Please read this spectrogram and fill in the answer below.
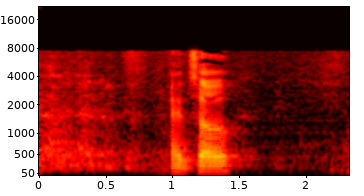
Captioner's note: laugh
